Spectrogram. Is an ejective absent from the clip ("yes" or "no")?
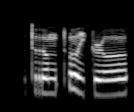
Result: no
